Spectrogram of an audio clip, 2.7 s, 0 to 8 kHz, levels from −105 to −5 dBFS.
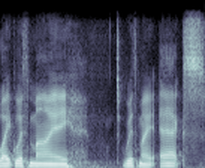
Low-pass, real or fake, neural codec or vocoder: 7.2 kHz; fake; codec, 24 kHz, 0.9 kbps, WavTokenizer, small release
